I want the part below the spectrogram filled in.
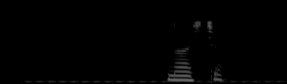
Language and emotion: Russian, neutral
